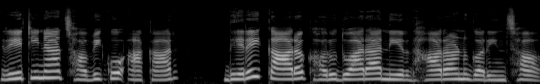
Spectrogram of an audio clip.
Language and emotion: Nepali, neutral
